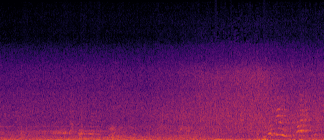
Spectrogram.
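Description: Steady rushing hiss of water pouring from a swimming pool's row of waterfall spouts into the pool, growing louder toward the end, over a low wind rumble on the microphone.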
